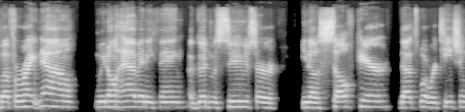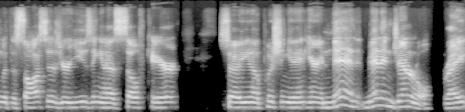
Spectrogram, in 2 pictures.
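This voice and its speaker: The man's voice is high for a man and delivered at a fairly slow pace. His intonation is monotone and flat, and his loudness stays very even. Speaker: wellness device demonstrator. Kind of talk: product demonstration. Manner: casual, filler-heavy.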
